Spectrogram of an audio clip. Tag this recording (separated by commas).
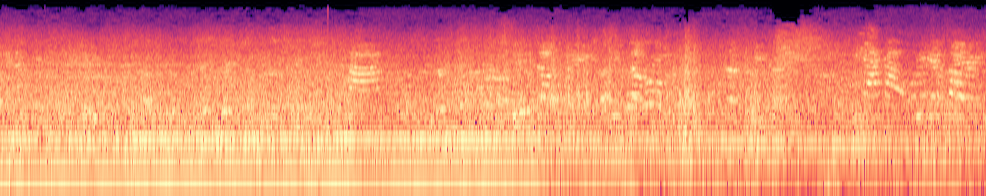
Vehicle, Speech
